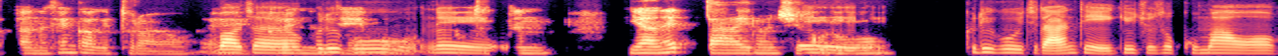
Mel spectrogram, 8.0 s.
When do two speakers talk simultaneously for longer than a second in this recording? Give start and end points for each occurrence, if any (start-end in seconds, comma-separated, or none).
1.3-3.0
